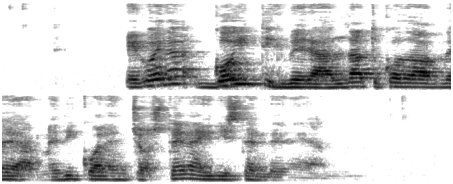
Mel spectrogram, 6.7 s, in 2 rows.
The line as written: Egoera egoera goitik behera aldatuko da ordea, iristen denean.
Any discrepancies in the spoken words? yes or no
yes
